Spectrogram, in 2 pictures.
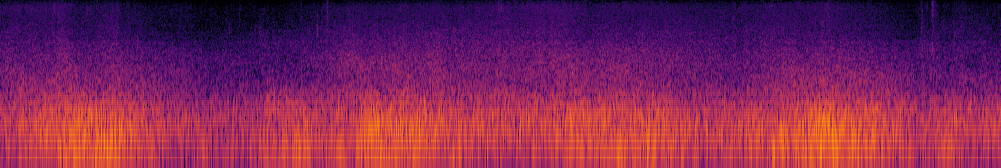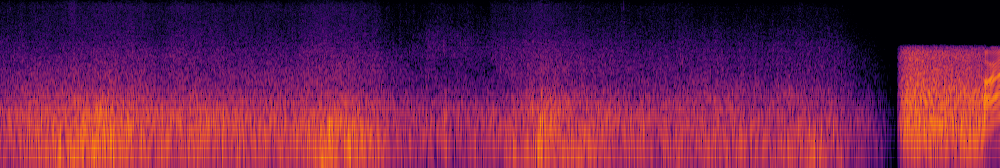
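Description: Ocean surf washing on a beach, swelling and easing every few seconds, with wind rumbling on the microphone. It cuts off abruptly near the end.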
